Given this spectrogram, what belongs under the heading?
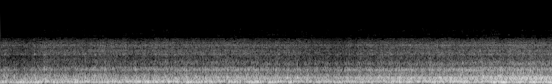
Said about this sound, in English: Wind's sure tossing that copter around.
